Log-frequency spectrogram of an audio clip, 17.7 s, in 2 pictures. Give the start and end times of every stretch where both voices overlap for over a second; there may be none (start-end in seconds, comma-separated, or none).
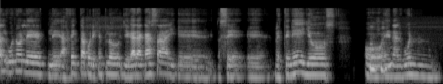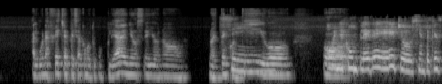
13.4-14.6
